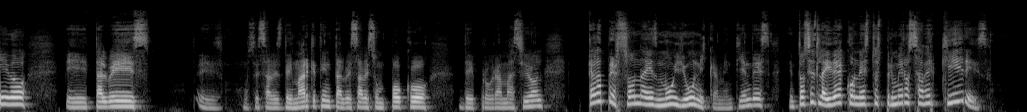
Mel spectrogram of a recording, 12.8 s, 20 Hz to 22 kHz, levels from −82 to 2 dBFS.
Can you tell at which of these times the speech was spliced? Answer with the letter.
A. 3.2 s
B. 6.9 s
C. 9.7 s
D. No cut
C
